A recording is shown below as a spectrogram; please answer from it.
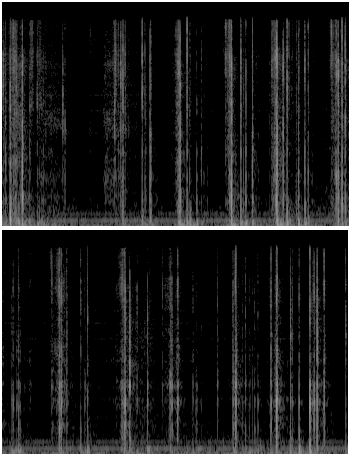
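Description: A paperback children's book with a glossy card cover is held in one hand while fingertips and short nails tap and scratch the cover. The result is a quick, irregular run of sharp, dry taps and crackly scrapes over a steady low hum.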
